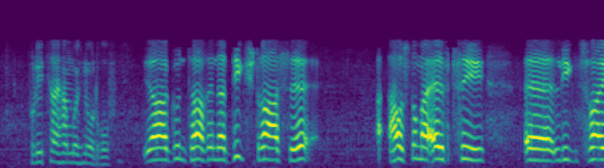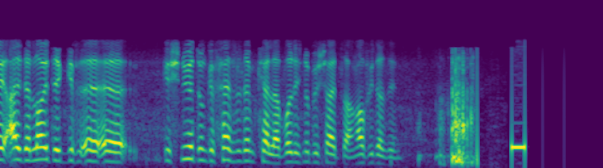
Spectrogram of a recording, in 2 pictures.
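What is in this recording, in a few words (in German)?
Notrufsäule Notruf; notrufsaeule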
